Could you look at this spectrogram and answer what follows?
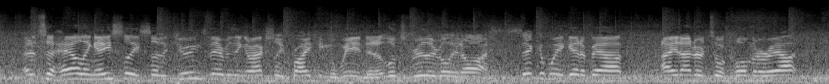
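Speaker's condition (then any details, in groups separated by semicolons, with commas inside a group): No condition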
